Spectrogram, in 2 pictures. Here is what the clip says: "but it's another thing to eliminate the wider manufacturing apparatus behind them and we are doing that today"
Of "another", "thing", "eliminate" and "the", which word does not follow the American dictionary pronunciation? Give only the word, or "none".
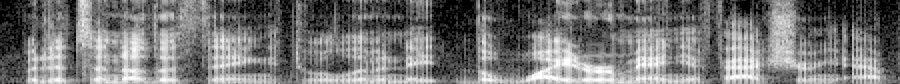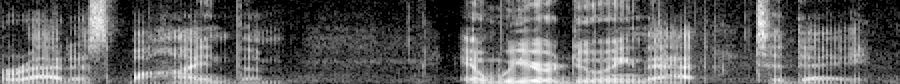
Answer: none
